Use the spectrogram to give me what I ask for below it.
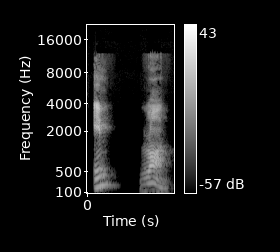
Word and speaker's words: Imran: लेकिन जब मैं इसको प्रोनाउंस करने जाता हूं तो मैं इस तरह करता हूं कि मैं पहले आई और एम, फिर RAN को पढ़ता हूं और इनको मिलाता हूं। इमरान।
